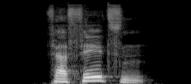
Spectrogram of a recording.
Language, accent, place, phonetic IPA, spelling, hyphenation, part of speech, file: German, Germany, Berlin, [fɛɐ̯ˈfɪlt͡sən], verfilzen, ver‧fil‧zen, verb, De-verfilzen.ogg
- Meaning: to become felted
